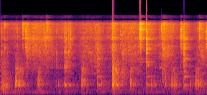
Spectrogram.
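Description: A stirring utensil scrapes and tosses grated coconut, chickpeas and dried red chillies around a metal pan while they are sautéed, at about three strokes a second. A few sharp clicks come where the utensil strikes the pan.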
